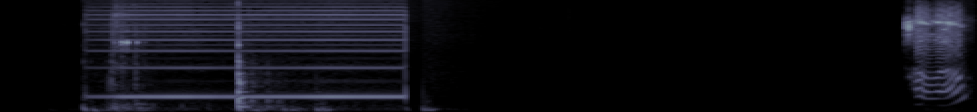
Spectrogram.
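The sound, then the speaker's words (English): A single long electronic ringback tone, steady and buzzy, sounds for about two seconds as a phone call to a friend rings out, followed by silence and then a brief voice answering. “Can I phone a friend?”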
